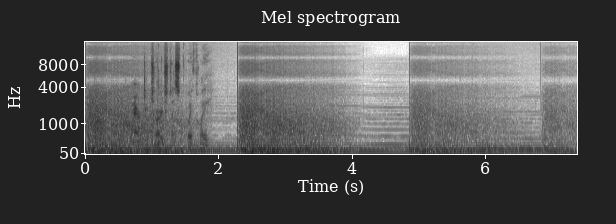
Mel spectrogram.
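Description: Spell blasts in The Elder Scrolls: Arena, including an acid blast, as three long roaring bursts that cut off abruptly between them, with a voice speaking over the first.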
